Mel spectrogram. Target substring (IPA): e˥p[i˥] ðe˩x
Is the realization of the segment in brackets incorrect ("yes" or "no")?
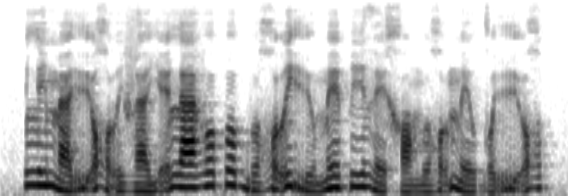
no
